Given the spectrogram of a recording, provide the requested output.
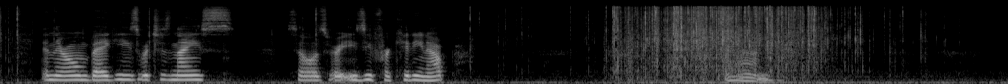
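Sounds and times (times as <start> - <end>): plastic bags crinkling: 0.0 - 1.8, 4.6 - 9.8.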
